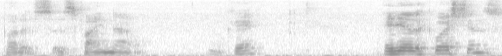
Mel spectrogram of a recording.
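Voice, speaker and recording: There is audible room echo around this man's dark, mellow tone. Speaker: college professor. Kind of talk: online lecture. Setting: video conference. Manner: fast.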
